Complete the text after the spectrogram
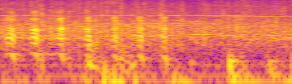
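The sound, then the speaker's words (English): An applause sound effect: clapping from a crowd in a dense, steady patter of overlapping handclaps, moderately loud, with no voices over it. “And right now, I just want to give a round of applause for all the champions and the black women out there doing it great.”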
